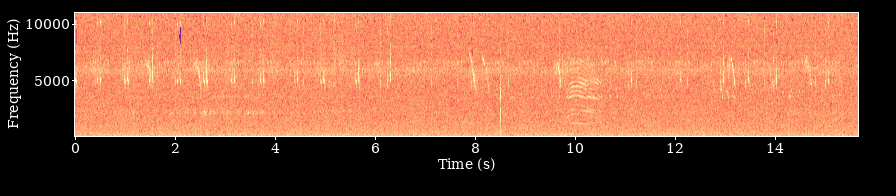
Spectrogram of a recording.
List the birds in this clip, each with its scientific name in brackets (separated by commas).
Hadada Ibis (Bostrychia hagedash)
